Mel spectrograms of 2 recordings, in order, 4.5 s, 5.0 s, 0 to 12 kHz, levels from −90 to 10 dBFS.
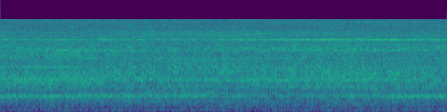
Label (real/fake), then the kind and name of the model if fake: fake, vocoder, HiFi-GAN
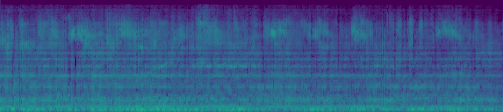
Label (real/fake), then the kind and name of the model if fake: fake, vocoder, BigVGAN v2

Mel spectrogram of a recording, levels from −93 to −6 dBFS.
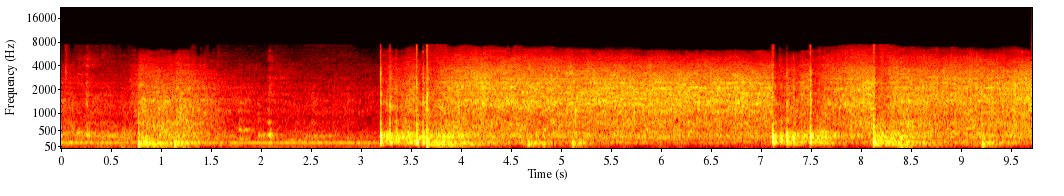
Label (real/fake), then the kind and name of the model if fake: fake, codec, DAC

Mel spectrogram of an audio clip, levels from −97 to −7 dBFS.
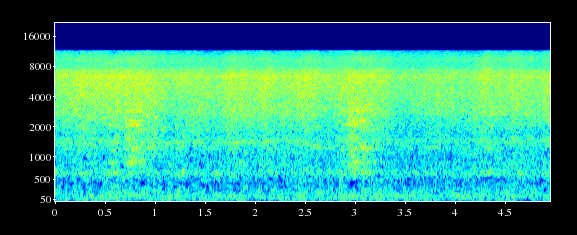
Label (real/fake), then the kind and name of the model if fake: fake, vocoder, Vocos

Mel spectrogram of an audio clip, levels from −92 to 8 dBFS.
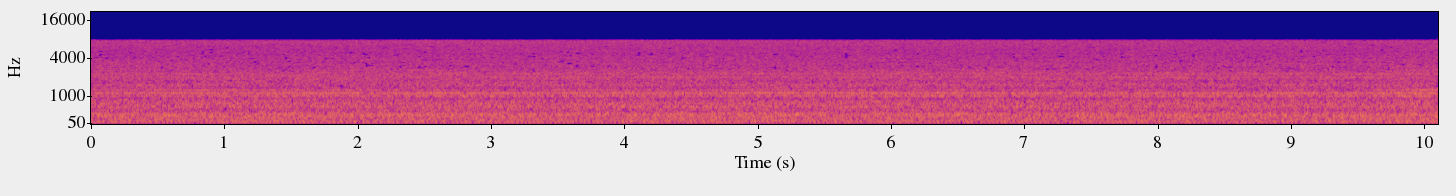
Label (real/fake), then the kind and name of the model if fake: real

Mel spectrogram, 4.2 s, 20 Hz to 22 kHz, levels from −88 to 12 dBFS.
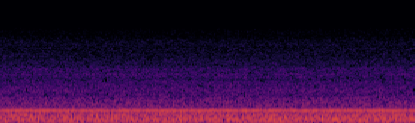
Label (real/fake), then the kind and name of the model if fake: real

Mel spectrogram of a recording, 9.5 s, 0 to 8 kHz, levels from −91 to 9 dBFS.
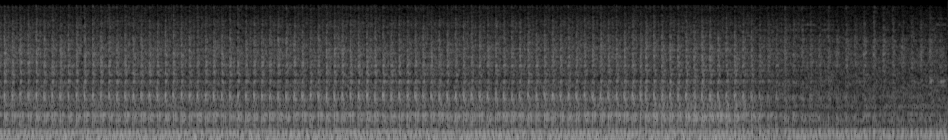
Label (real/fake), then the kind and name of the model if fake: fake, vocoder, Vocos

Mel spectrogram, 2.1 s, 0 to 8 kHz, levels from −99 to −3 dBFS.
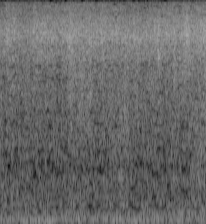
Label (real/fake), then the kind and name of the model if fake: real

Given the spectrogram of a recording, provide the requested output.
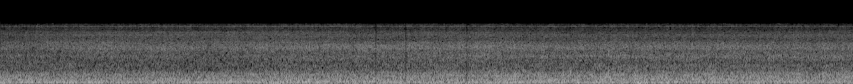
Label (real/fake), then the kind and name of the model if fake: real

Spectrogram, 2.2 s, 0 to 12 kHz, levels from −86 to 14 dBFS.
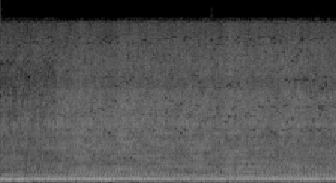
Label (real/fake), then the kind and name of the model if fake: fake, vocoder, Vocos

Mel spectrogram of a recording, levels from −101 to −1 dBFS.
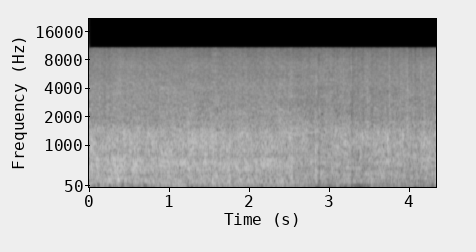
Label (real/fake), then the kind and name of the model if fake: fake, codec, SNAC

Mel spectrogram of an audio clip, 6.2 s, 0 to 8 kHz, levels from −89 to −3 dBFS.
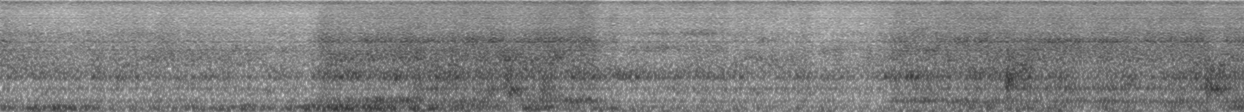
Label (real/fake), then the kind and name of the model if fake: fake, codec, ZipCodec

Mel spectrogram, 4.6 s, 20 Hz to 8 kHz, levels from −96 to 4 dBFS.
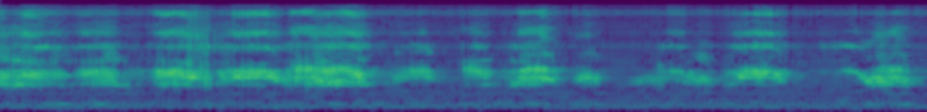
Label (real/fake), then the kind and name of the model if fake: fake, vocoder, BigVGAN v2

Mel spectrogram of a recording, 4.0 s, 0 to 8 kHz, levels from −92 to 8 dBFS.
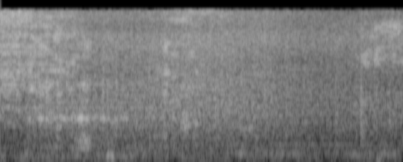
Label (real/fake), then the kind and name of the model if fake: real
